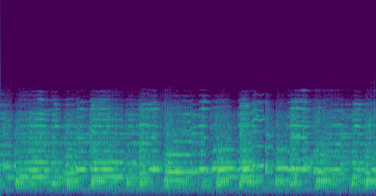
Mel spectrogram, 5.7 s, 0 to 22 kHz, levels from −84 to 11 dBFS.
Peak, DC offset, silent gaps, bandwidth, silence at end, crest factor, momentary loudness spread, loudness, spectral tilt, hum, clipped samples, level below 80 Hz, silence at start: -4 dBFS; under 0.1%; none; 4.1 kHz; 0 s; 14 dB; 4 LU; -18 LUFS; -11.5 dB/octave; none; under 0.1%; -58 dBFS; 0 s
